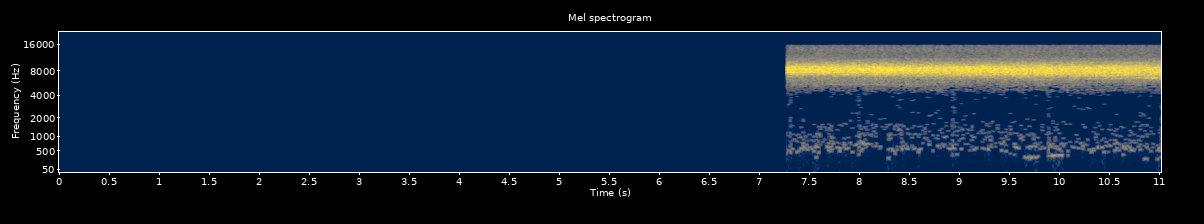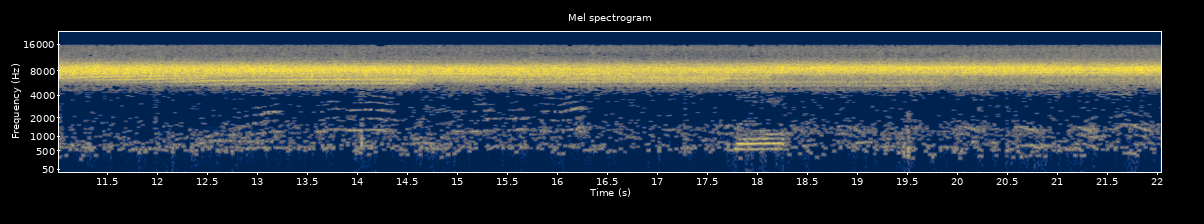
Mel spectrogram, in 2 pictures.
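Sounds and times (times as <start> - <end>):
faint distant voices: 7.3 - 22.0
insect chorus: 7.3 - 22.0.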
